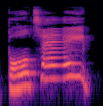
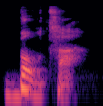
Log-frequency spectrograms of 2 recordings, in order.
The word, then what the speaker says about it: Bolte: It's Bolte, but if we're really going to be mincy about it, it's actually pronounced Bolta in German.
